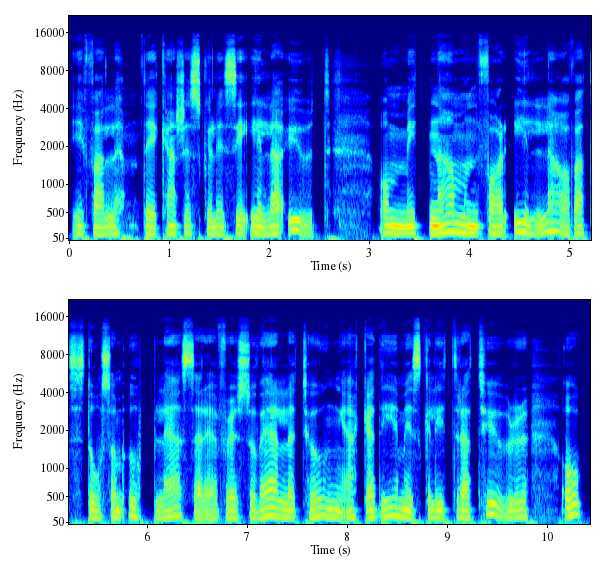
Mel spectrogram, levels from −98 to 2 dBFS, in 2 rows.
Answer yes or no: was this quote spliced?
no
